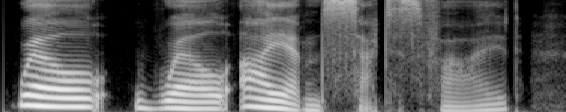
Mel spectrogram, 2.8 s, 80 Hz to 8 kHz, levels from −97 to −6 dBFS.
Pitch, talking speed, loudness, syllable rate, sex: 180 Hz, 105 wpm, -18 LUFS, 2.9 syllables/s, female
